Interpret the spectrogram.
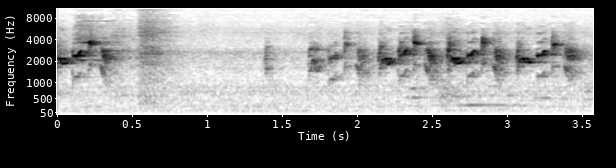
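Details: Sooty-headed bulbul singing short, bubbly warbled notes that break off and then resume as a quick, rolling phrase.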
